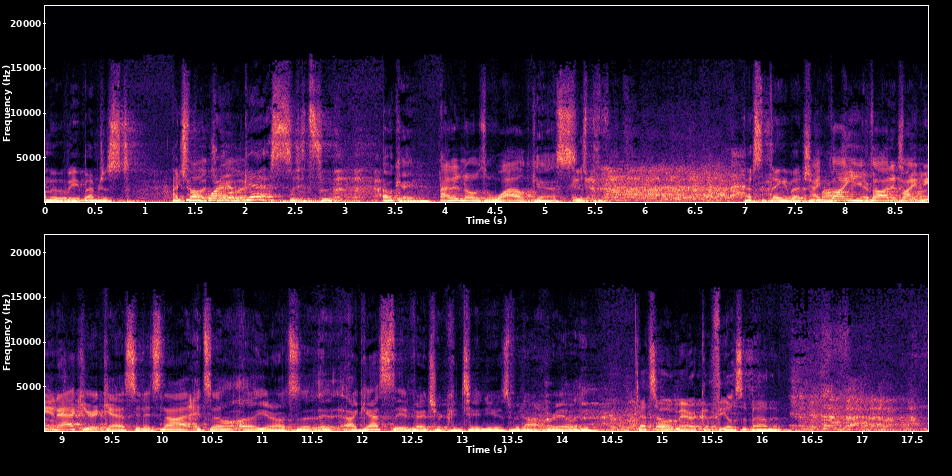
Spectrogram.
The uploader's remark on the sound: Live from The Secret Group in Houston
